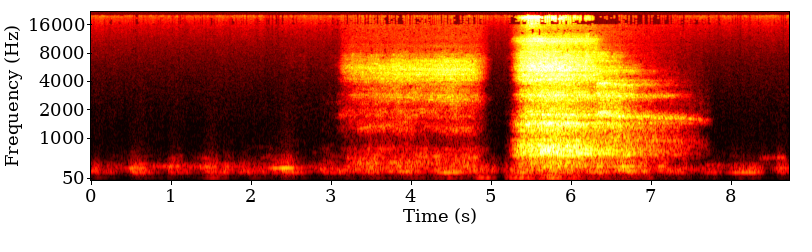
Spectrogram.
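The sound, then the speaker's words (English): Slow, deep breathing during a meditation: two long, airy breath sounds, the second louder and fuller than the first, over a soft low hum. “just listening to the breath.”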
